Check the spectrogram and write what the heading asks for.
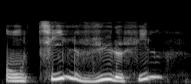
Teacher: the T of ont, which is going to be our first word, is going to have to liaise with the I of ils.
